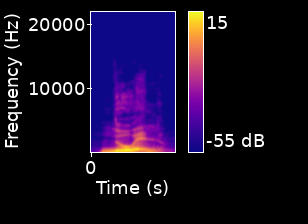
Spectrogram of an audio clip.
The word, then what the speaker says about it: Noël: Por fim, também é possível que o E tenha trema. Nesse caso, ele é pronunciado E, como na palavra Noël.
